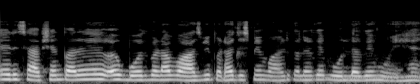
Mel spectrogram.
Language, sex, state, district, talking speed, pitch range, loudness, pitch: Hindi, female, Delhi, New Delhi, 215 wpm, 195-215 Hz, -15 LUFS, 205 Hz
